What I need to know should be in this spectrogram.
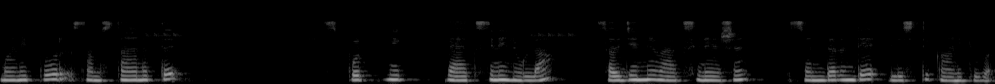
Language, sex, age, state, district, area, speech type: Malayalam, female, 60+, Kerala, Wayanad, rural, read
